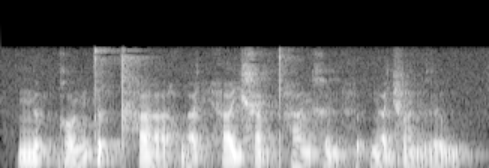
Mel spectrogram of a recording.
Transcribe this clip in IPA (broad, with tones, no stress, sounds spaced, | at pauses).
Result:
ŋ ə˦˥ p̚ k ɔ˨˦ n t̪ ə˦˥ p̚ t̪ʰ aː˧˩ h w a̰˧˨ j h a˧ j x a̰˧˨ n t̪ʰ a˧ ŋ x ə˧˩ n h ə˨˩ p̚ n a̰˧˨ j v a˧˩ ŋ ɣ ə˧˩˨ w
